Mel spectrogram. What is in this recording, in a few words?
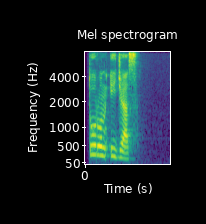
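"турун-идзас", Komi, female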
